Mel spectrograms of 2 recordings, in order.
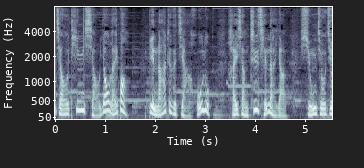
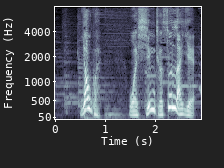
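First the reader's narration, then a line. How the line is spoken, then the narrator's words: Stern loud shout. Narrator (Chinese): 悟空……厉声高叫道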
